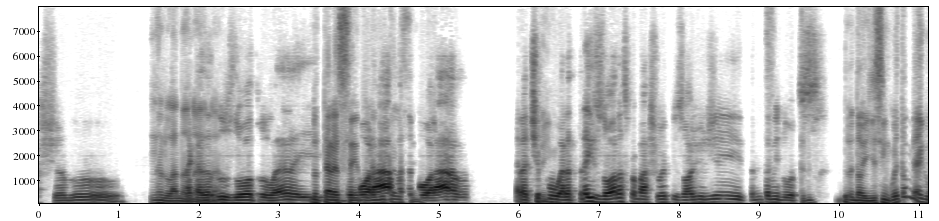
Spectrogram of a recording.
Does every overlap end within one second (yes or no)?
no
